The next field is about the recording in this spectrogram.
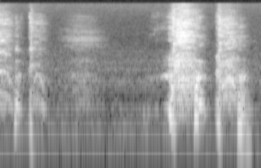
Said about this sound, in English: Your coughs are always so aggressive. Anytime he coughs, he sounds like he's dying of the plague.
